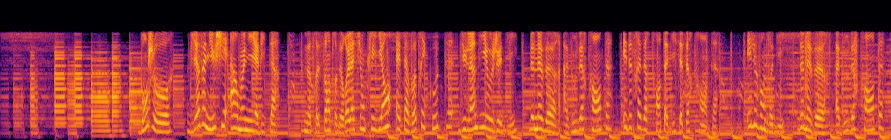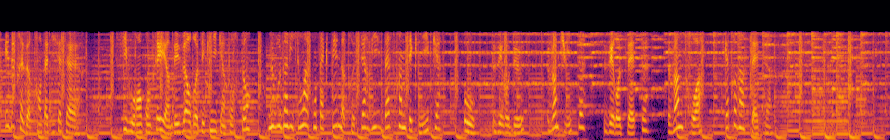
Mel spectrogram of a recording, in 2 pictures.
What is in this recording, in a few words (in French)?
REPONDEUR; HARMONIE HABITAT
